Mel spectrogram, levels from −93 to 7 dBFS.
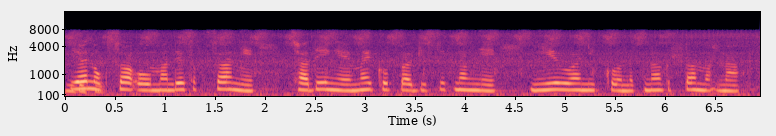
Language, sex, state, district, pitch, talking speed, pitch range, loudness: Garo, female, Meghalaya, South Garo Hills, 250 Hz, 110 wpm, 240-265 Hz, -17 LUFS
